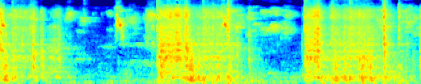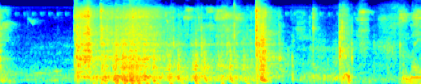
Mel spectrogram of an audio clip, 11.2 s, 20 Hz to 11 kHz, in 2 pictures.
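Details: Yamaha YTX125 motorcycle, battery at 10.5 V and draining again 4 days after burnt wiring was repaired and the regulator replaced: several rough starter bursts that never catch. Weak cranking from the discharged battery, with unstable voltage.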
